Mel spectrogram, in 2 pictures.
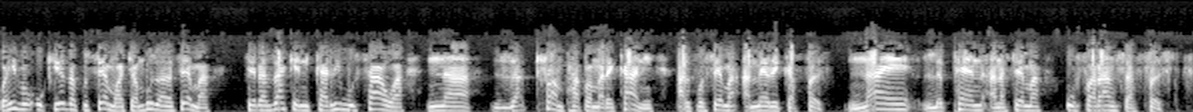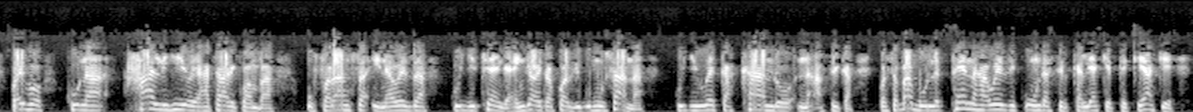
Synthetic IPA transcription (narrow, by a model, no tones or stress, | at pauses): kwahivjɔʔukiwɛzakusɛmawat͡ʃambuzianasɛma | sɛɾazakɛnikaɾiɓusawana | zatɾãmpɦapamaɾɛkanialipɔsɛmaʔamɛɾikafɛstnajɛlɛpʰɛna̰nasɛma | ufaɾansafɛstkwahivɔ | kunahaliɦijɔjahataɾikwamba | ufaɾansaʔinawɛza | kuʄitʰɛŋɡaiŋɡawaitakuwaviɠumusana̰ | kuʄiwɛkakʰandɔna̰ʔafɾikakwasaɓaɓulɛpɛnɦawɛzikuundasɛɾikalijakɛpɛkɛjakɛ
